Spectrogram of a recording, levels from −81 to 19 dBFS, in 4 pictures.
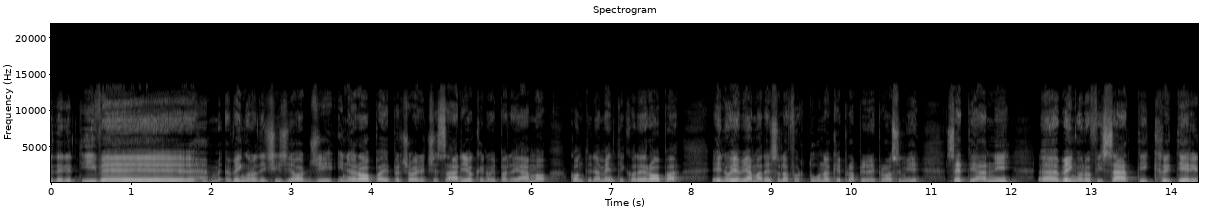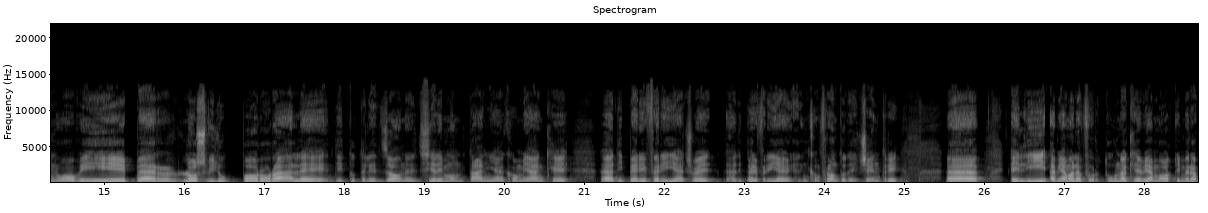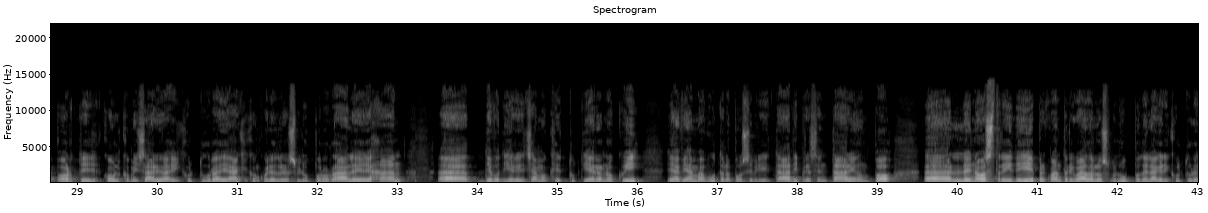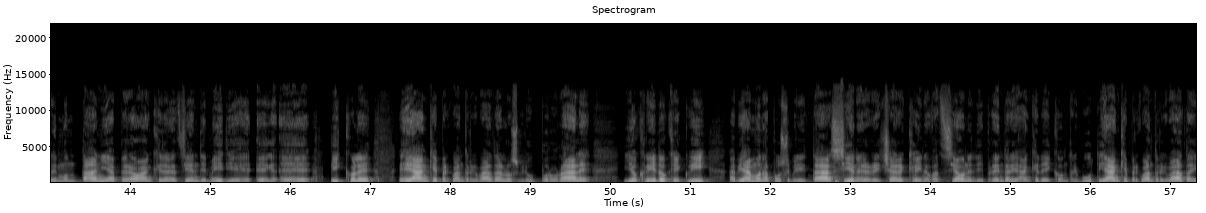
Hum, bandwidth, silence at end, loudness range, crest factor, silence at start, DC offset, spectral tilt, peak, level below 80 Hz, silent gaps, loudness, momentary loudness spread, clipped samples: none; 13.5 kHz; 0 s; 5 LU; 24 dB; 0 s; under 0.1%; -4.5 dB/octave; -2 dBFS; -50 dBFS; none; -27 LUFS; 11 LU; under 0.1%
